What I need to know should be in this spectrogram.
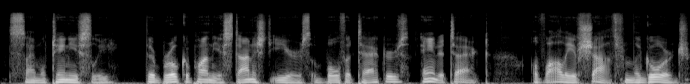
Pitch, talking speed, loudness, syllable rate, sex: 95 Hz, 165 wpm, -18 LUFS, 5.9 syllables/s, male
